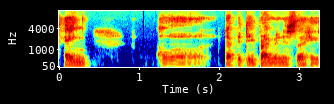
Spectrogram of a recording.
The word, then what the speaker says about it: Heng: It's not it's Ong, but the Teochew will pronounce it as Heng.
